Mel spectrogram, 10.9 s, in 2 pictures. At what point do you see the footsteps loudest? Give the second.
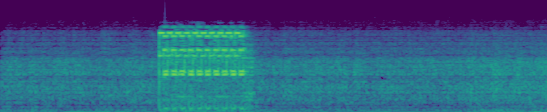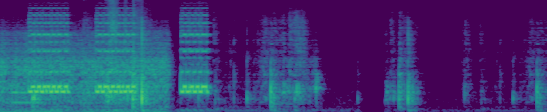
7 s.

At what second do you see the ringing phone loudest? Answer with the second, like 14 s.
2 s.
